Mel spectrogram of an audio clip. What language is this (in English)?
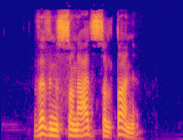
Kabyle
